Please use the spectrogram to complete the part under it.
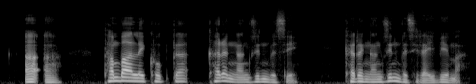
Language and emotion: Manipuri, neutral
